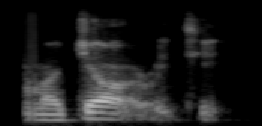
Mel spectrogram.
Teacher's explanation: majority has 4 syllables, and the stress is in the second one.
